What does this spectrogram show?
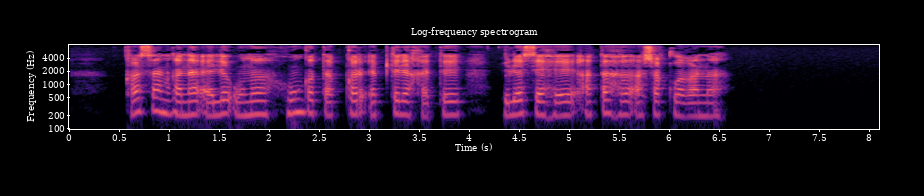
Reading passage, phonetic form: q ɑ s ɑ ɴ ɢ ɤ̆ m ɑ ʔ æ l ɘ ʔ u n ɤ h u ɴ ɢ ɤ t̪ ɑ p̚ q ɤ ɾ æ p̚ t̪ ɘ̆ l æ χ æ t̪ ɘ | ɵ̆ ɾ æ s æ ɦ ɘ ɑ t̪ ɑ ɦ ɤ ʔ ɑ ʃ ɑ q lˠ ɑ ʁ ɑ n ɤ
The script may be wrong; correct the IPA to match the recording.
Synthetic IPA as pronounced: q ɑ s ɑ ɴ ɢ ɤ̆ n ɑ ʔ æ l ɘ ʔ u n ɤ h u ɴ ɢ ɤ t̪ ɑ p̚ q ɤ ɾ æ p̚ t̪ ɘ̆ l æ χ æ t̪ ɘ | ɵ̆ l æ s æ ɦ ɘ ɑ t̪ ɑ ɦ ɤ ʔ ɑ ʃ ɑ q lˠ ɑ ʁ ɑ n ɤ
